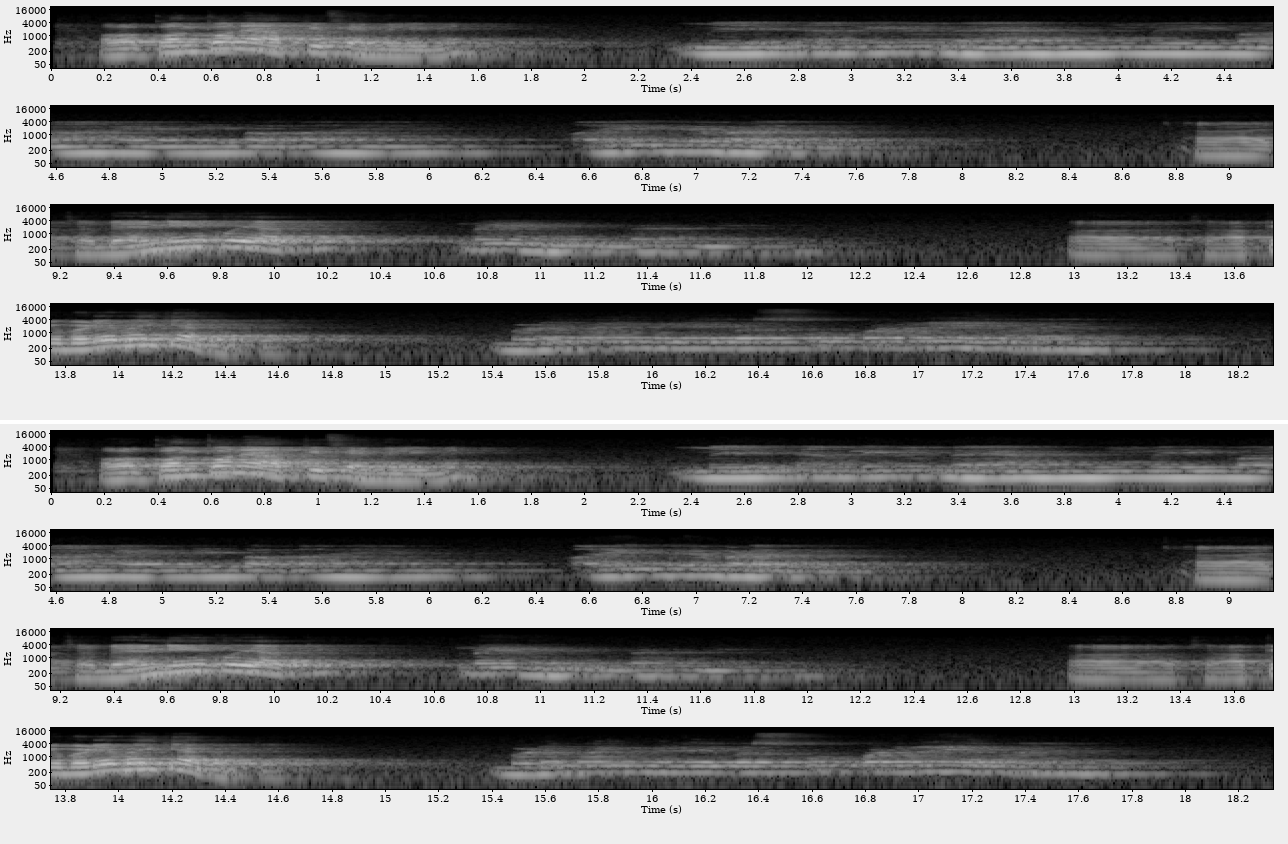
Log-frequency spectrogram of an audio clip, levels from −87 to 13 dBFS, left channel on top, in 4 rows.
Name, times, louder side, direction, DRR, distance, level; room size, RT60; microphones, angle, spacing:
voice 1, 0.2-1.6 8.9-10.2 13.0-14.6, right 1 dB, 10° right, 4 dB, 0.6 m, -23 dB
voice 2, 2.3-6.1 6.5-7.6 10.7-12.0 15.4-17.7, equal, 70° right, -3 dB, 4.2 m, -30 dB
14.5 x 6.0 x 6.9 m, 1.4 s
head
